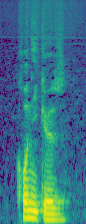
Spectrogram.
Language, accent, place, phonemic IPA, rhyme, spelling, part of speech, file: French, France, Lyon, /kʁɔ.ni.køz/, -øz, chroniqueuse, noun, LL-Q150 (fra)-chroniqueuse.wav
- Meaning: female equivalent of chroniqueur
